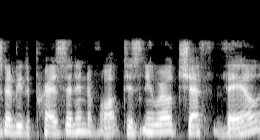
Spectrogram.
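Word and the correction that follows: Vahle: Is that how you say his name? Jeff Vale? – Valley. – Valley. Oh, how interesting. Interesting spelling of it.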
